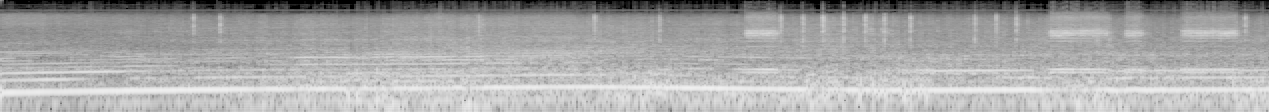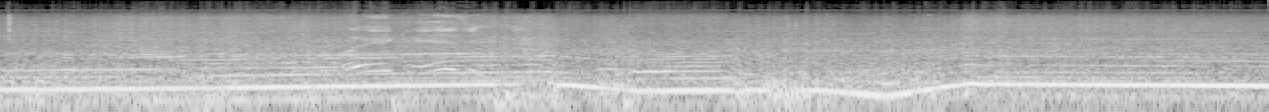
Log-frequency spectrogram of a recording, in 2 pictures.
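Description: A car driving over a rough, bumpy road, its engine a loud, steady drone with brief pitch dips as it lurches along.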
